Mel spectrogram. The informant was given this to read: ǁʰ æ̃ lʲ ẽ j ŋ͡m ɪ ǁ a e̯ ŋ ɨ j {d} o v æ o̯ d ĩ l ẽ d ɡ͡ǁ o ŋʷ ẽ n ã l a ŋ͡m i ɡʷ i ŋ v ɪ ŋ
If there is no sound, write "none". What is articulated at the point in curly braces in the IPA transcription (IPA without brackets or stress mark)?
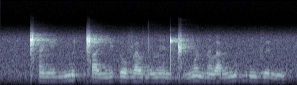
ɗ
